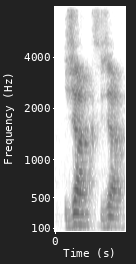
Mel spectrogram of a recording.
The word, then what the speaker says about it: Jacques: with the French pronunciation? Yeah, that's the one. Okay. Jacques. Okay, like Jacques Cousteau.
